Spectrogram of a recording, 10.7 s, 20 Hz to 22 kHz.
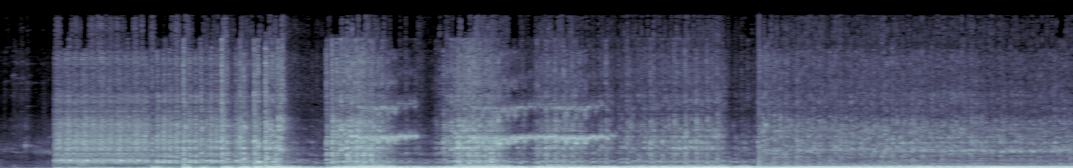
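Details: Nissan 1400 cold start with new racing exhaust: loud, raspy, puffing idle with rough low blat; exhaust snapped off right underneath the branch of the new flange.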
